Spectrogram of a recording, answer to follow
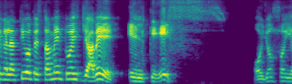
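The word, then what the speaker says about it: Yahveh: dios por excelencia en el antiguo testamento es llave éxodo 314 las cuatro letras sagradas se pronuncian llave el que es yo soy el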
